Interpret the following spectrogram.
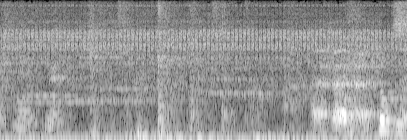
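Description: Speech only: young men's voices talking indistinctly, with a louder voice near the end.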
